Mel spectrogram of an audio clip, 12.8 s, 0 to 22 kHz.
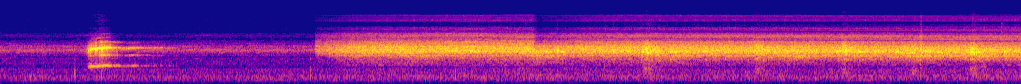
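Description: Sound-decoder recreation of a GWR 14xx steam tank engine, played through the model locomotive's small loudspeaker. A short whistle sounds about a second in. From about four seconds a loud, steady hiss of escaping steam starts abruptly and continues.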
